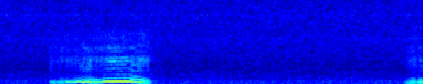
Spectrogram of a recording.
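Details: Sleeping cat snoring: one brief, whistling, slightly rattly breath sound, then quiet, with the start of another at the end; the snoring is described as very loud.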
